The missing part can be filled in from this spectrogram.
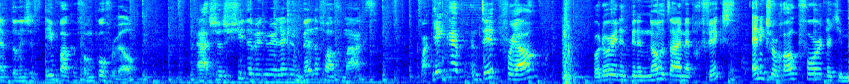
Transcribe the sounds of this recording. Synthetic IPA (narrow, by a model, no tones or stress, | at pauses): ɛp̚dɑnɪsətɪnpɑkəvɑnəkofəɹʋɛ̰lˠ | jasoɑlˠsəsitɦɛpɪkʋɪːɹlɛkəɹənbɛndəfɑnˠχəmaːkt | ma̰ːɹʔɪkɦɛpəntɪpfʊːɹjaw | ʋaːɹdʊːɹjədɪd̚bɪnənowtajmɦɛptχə̥fɪkst | ɛnɪksɔɹχowkfʊːɹdɑtjəm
